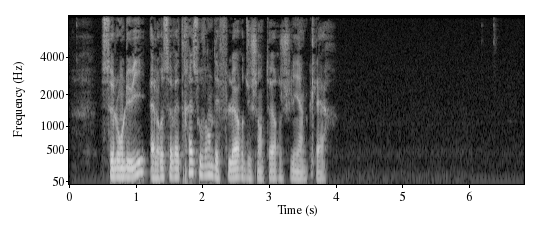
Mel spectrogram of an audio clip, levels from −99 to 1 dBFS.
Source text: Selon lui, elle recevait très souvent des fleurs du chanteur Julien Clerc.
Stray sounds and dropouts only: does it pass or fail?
pass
